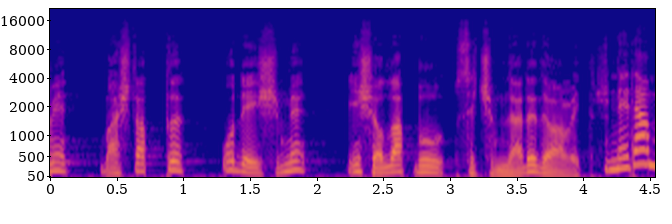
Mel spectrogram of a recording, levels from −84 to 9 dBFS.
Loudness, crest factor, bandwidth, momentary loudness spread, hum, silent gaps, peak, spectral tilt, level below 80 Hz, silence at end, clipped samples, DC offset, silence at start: -29 LUFS; 16 dB; 16 kHz; 9 LU; none; none; -10 dBFS; -6 dB/octave; -50 dBFS; 0 s; under 0.1%; under 0.1%; 0 s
